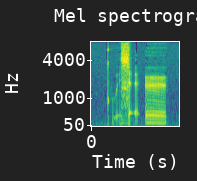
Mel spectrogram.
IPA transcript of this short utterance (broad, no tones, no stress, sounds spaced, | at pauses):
kʷʼ ḛ ɮ ɛ̰ ʔ ø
